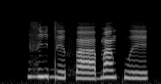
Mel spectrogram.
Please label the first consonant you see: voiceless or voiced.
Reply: voiced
